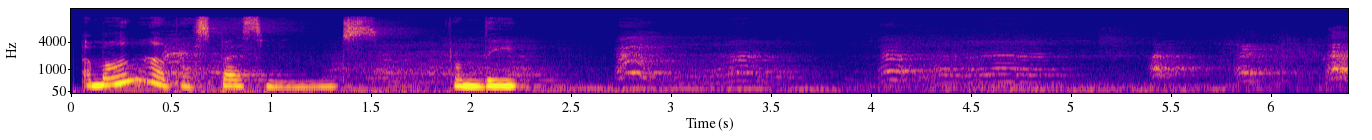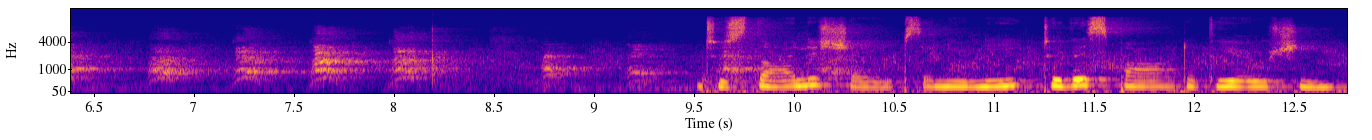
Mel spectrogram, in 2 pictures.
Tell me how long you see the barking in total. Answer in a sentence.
The barking can be heard for 10 seconds in total.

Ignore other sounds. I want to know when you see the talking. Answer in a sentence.
The talking can be heard from 0.0 to 2.2 s and from 9.5 to 12.7 s.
